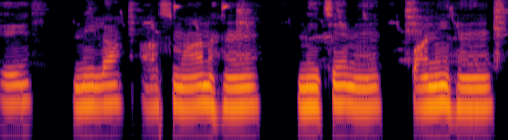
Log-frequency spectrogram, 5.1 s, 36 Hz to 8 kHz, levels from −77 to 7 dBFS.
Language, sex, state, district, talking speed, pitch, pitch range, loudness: Hindi, male, Chhattisgarh, Balrampur, 105 wpm, 140 Hz, 135-150 Hz, -20 LUFS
